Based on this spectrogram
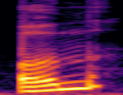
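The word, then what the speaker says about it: homme: we've got the word om man okay but then it start with Ash as in French Ash is not pronounced so the first sound that we hear is O Okay and then it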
